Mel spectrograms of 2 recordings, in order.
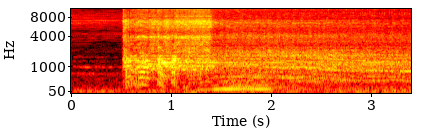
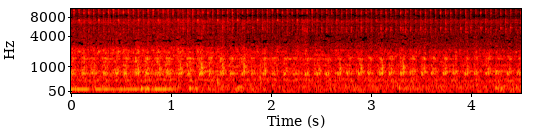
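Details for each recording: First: Toyota Grand New Avanza 1NR-VE engine restarted after repair: starter whirs, engine settles into a smooth, even idle, and the earlier odd noise is gone, so its source was outside the engine, possibly the idler pulley. Normal idle. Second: Toyota Grand New Avanza 1NR-VE petrol engine idling with a constant rough, gravelly whirr, traced with a stethoscope to the alternator, possibly its shaft; the water pump was also checked.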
